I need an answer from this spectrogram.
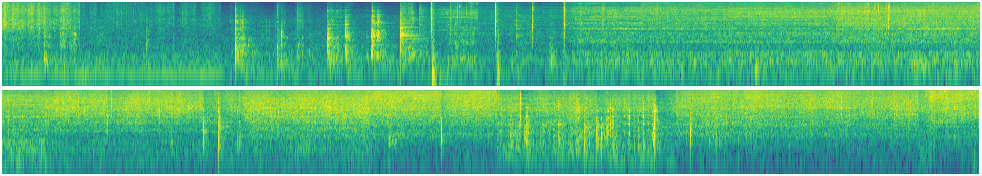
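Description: Spicy chicken feet and vegetables stir-frying: a few seconds in, a run of sharp knocks and scrapes of a utensil against the pan, then sizzling that builds and grows louder, ending as the dish sizzles on a hot iron plate.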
